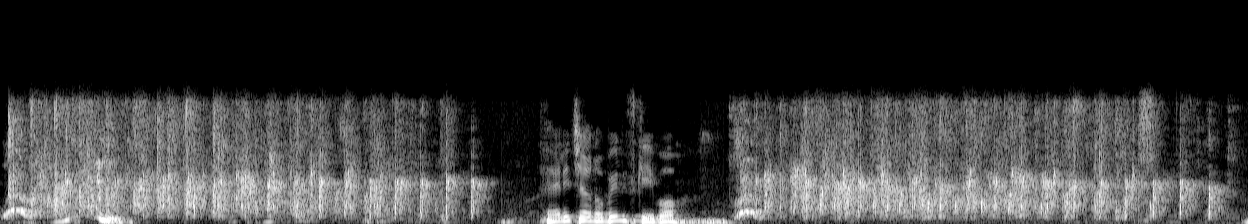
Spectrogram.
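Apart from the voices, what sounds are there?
audience applause and clapping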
